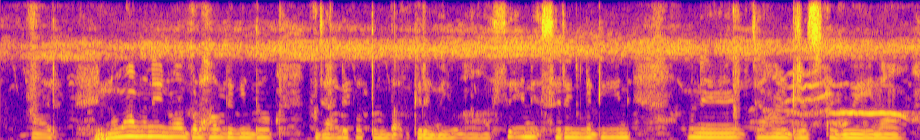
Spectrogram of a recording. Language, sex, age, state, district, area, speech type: Santali, female, 18-30, Jharkhand, Seraikela Kharsawan, rural, spontaneous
